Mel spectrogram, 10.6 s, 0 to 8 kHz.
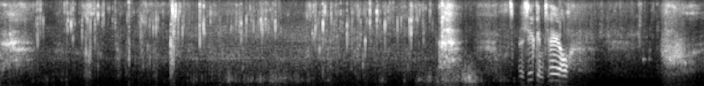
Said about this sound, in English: All right, we're going to take a little bit of water. We've been running about 30 minutes. Close to the turnaround point. Whoops, got a crinkle.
